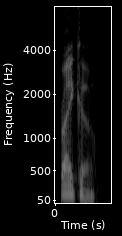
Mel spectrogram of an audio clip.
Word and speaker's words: Raikou: Raikou.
